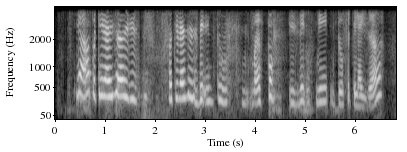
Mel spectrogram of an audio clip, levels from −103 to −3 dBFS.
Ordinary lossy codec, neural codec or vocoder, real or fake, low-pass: none; codec, 44.1 kHz, 3.4 kbps, Pupu-Codec; fake; 3.6 kHz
